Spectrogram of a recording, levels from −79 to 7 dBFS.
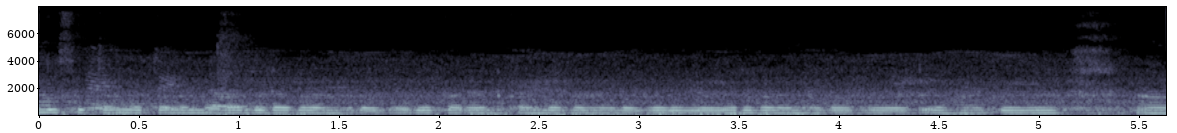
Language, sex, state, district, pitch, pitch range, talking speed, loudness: Kannada, female, Karnataka, Dharwad, 195 Hz, 190-195 Hz, 125 wpm, -24 LUFS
